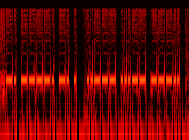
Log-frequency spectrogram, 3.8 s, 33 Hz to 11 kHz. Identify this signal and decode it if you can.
Morse code, heard as a keyed tone, about 32 wpm, 410 Hz. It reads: N9NE 238
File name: CW / 2008-ss-cw-k5tr-op-n5rz -23:00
